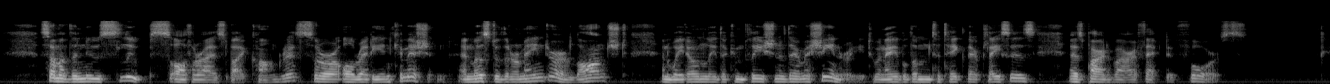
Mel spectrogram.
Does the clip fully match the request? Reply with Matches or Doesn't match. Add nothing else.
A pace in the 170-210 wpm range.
Matches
